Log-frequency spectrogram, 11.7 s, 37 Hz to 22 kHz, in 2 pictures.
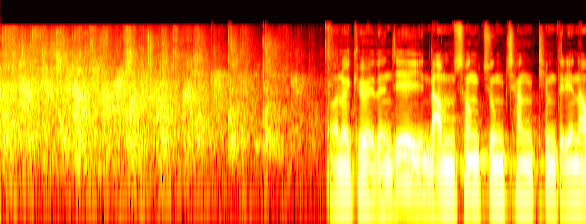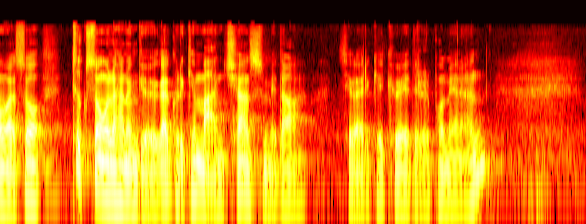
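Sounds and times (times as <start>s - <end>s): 
church congregation applause: 0.0s - 3.3s
speech: 3.3s - 10.9s.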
